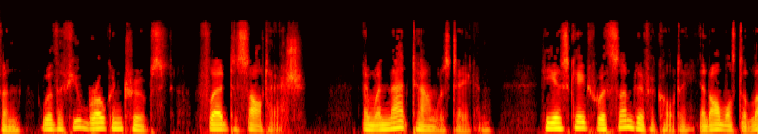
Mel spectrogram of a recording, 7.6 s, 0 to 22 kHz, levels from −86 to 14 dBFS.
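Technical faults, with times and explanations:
1.61–1.93 s: repeated packet loss (robotic sound). Four quick dropouts, longest 84 ms, are bridged by extending earlier audio, leaving choppy speech with short holes.
2.25–5.10 s: call bitrate drop. Coarser encoding for nearly three seconds makes the speech rough and watery, which fits the bitrate falling from 32 to about 15 kbps.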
